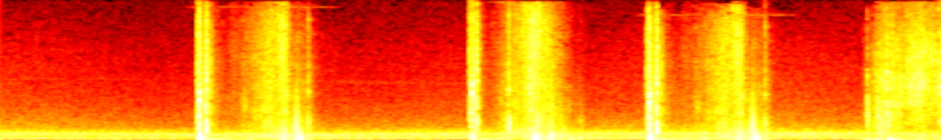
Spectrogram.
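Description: Footsteps knock on wooden boards.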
